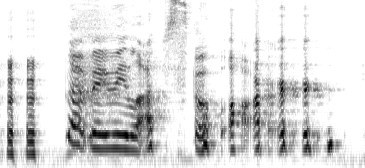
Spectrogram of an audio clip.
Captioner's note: laughs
